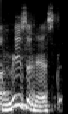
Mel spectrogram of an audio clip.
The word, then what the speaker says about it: misoneist: Not misogynist, thank you. It's a different one. As a misonist, MISONEIST, what do you hate?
